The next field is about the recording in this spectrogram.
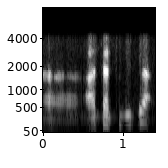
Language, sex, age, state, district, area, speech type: Santali, male, 18-30, West Bengal, Malda, rural, conversation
